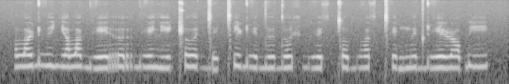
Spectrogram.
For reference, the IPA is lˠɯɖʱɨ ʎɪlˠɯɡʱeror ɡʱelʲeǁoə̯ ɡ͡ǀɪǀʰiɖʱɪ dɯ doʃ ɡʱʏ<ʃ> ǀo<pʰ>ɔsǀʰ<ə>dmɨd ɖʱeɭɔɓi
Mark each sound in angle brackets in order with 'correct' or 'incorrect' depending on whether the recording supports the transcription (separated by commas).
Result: incorrect, incorrect, incorrect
